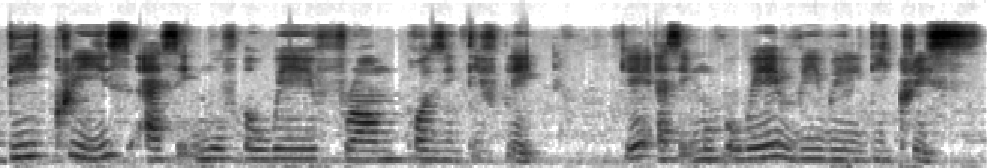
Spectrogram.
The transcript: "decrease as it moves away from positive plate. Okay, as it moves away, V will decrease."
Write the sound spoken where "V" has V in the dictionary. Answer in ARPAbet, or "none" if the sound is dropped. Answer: W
